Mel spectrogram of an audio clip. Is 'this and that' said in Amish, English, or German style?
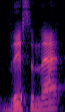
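English. It is said with a plain English TH sound. "for this and that"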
